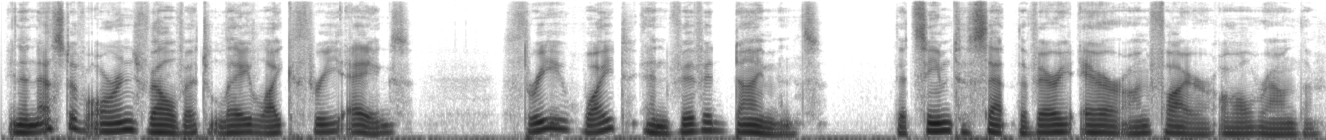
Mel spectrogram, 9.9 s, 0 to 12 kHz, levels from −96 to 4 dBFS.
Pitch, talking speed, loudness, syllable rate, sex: 125 Hz, 165 wpm, -17 LUFS, 4.1 syllables/s, male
